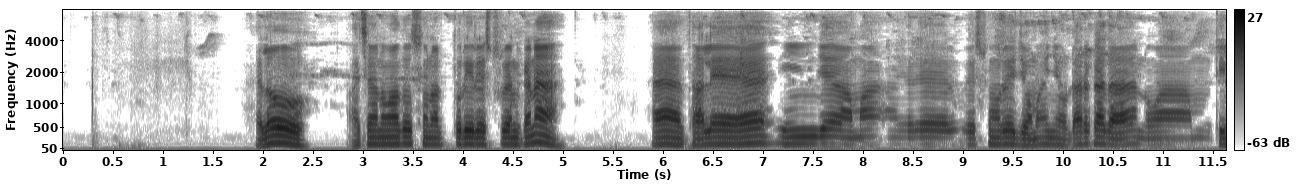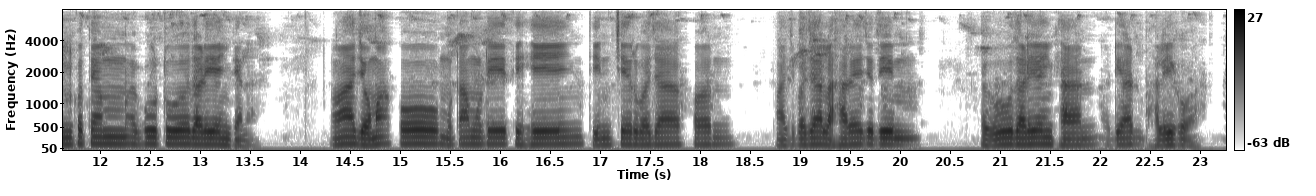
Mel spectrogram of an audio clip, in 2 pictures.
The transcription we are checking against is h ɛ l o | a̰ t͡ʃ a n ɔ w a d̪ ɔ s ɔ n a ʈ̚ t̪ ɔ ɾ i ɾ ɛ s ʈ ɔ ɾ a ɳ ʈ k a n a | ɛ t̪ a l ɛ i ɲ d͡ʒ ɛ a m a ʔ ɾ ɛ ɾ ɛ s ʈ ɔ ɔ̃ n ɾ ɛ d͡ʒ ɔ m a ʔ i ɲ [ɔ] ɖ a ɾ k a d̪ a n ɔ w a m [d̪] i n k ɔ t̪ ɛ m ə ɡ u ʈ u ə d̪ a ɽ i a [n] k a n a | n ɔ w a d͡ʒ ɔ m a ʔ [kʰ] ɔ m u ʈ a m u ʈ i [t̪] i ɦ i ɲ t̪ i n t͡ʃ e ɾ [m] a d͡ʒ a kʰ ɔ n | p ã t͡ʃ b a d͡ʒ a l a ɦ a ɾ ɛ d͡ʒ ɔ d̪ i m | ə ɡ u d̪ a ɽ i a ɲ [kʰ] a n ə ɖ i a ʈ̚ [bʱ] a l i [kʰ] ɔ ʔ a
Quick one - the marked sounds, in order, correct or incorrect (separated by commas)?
correct, incorrect, incorrect, incorrect, correct, incorrect, correct, correct, incorrect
